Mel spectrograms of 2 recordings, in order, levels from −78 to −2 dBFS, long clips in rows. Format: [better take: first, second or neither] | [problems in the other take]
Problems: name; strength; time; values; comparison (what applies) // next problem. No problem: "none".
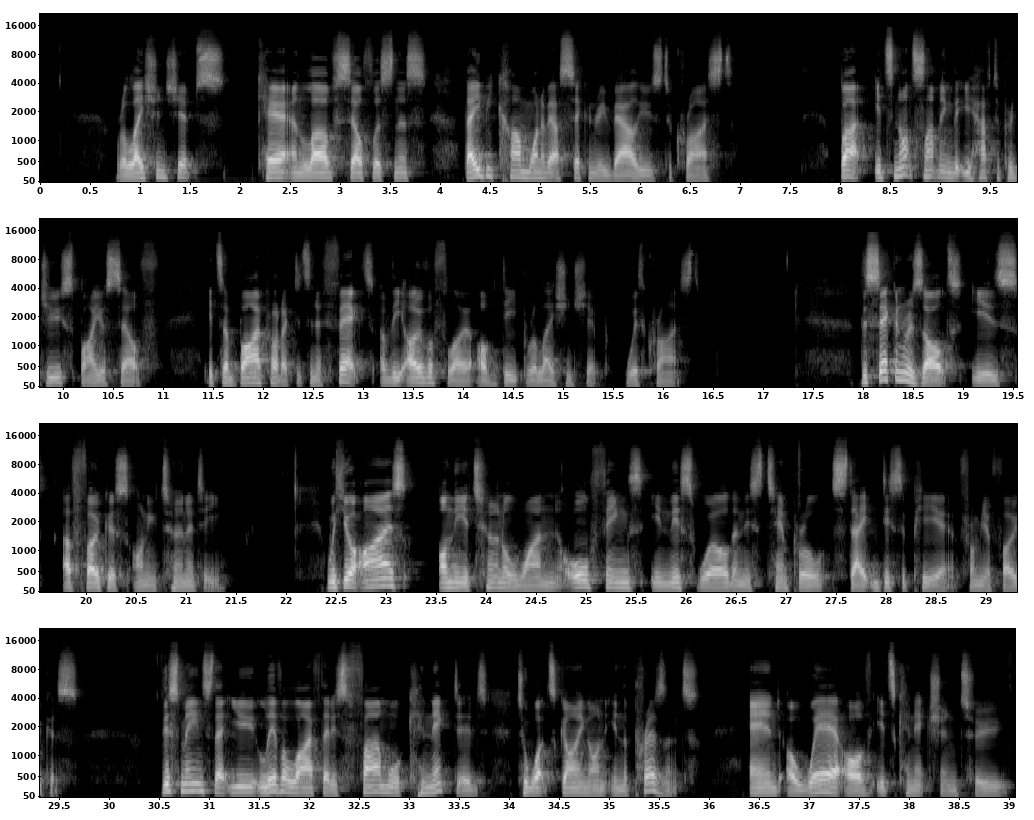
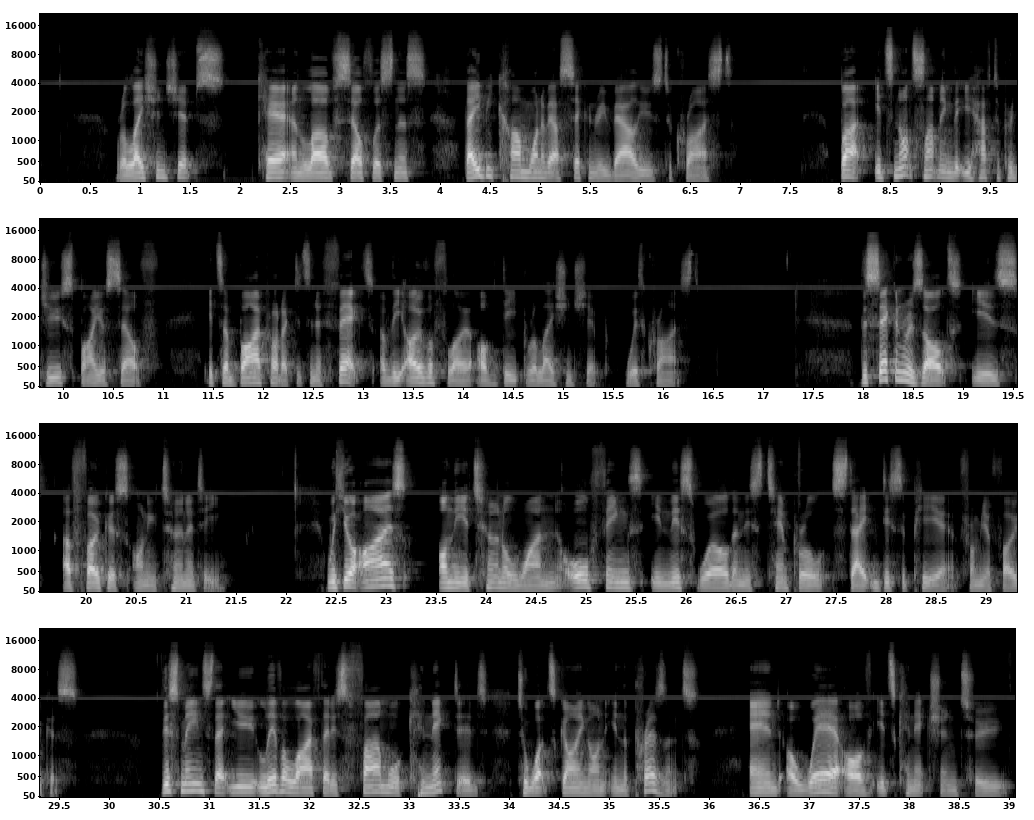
first | high-pitched whine; faint; throughout; 4 kHz, 30 dB below the speech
